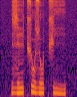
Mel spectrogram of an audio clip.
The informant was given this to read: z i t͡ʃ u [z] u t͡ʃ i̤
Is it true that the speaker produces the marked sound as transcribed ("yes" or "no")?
yes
